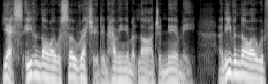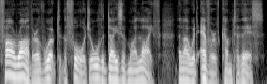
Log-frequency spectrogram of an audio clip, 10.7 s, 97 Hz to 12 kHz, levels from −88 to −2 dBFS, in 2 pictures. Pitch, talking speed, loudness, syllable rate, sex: 115 Hz, 230 wpm, -17 LUFS, 5.1 syllables/s, male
